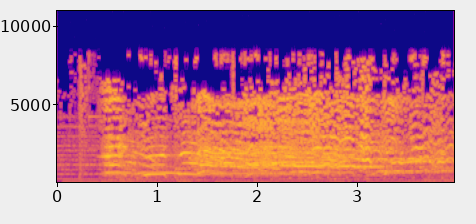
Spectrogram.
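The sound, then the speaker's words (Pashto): Children's voices shouting and laughing as they play in the snow after a snowfall in Maidan Wardak province. Many high, overlapping cries and squeals form a lively, continuous babble. “دا د هغو ماشومانو غږ و چې په دې ولایت کې د واورې ورېدو وروسته په واوره کې لوبې کولې.”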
